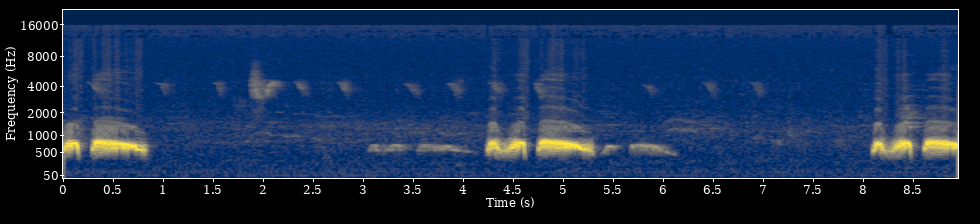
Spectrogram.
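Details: Caged decoy spotted dove calling to lure and provoke wild doves, in thổ-style cooing; loud paired low coos come in bursts about every four seconds, with soft short coos between.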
